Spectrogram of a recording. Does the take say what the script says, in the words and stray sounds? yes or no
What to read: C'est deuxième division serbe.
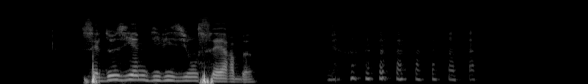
no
